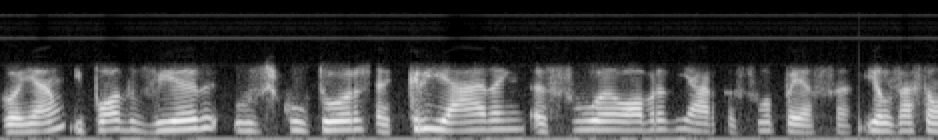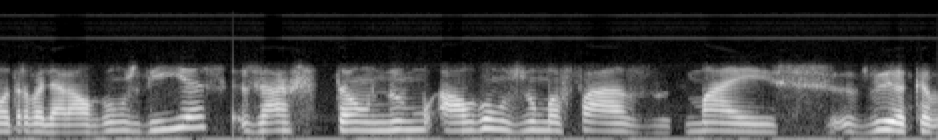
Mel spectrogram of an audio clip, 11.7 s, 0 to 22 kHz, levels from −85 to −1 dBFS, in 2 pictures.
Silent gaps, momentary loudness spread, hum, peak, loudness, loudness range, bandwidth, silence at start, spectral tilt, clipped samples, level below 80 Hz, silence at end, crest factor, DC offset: none; 9 LU; none; -2 dBFS; -17 LUFS; 2 LU; 15.5 kHz; 0 s; -6 dB/octave; under 0.1%; -56 dBFS; 0 s; 14 dB; 0.8%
